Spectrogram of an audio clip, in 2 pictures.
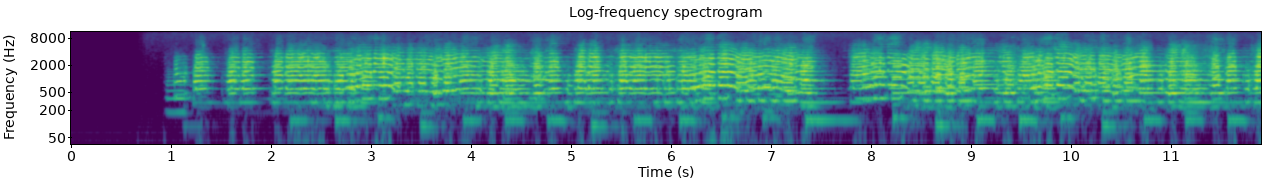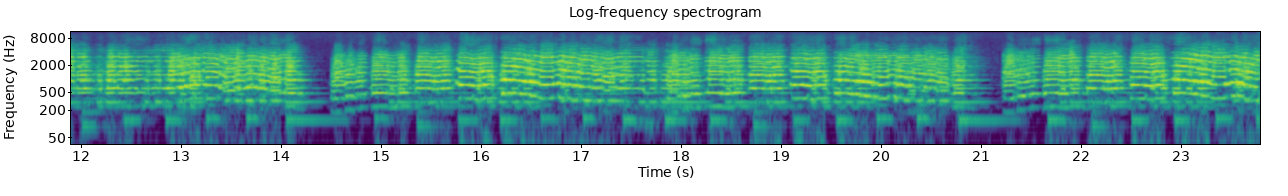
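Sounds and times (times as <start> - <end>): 
village artisan band playing Piedmont folk dance music: 0.9 - 23.7.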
